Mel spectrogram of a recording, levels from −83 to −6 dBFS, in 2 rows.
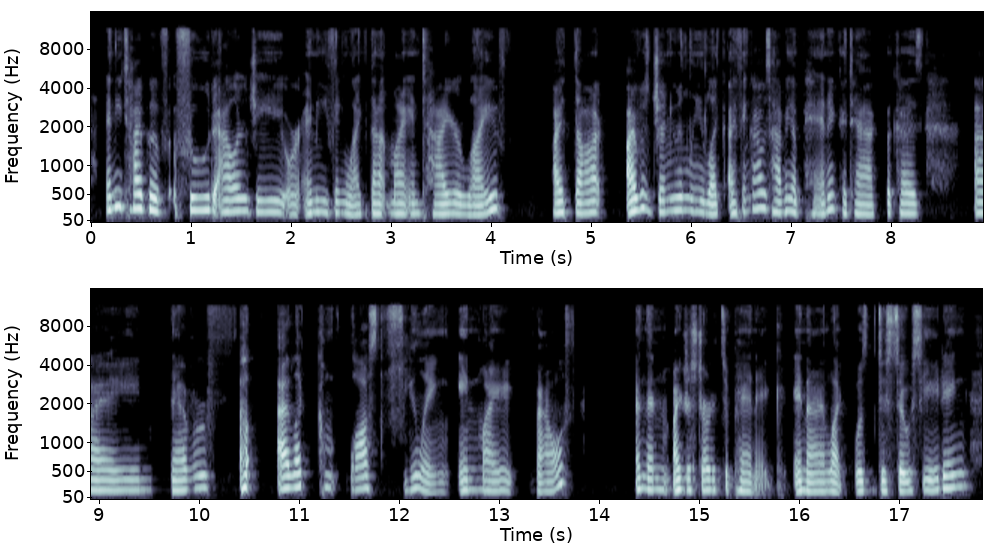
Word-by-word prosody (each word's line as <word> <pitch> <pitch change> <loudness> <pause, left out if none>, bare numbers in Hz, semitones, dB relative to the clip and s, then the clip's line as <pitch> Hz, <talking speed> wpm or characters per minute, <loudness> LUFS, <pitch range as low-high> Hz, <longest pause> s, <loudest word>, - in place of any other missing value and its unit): any 280 +5 +4
type 255 -1 +4
of 210 -3 +4
food 225 0 +2
allergy 200 -1 +1
or 165 - -3
anything 185 -1 -2
like 165 +2 -2
that 170 -2 +1
in - - -14
my 170 0 +2
entire 170 0 0
life. 160 +11 +1 0.5
I 185 - +5
thought 185 0 +1 0.2
I 200 - +9
was 240 -1 +1
genuinely 210 0 -1
like, 165 -1 +1
I 180 - +2
think 200 +3 -9
I 255 - +1
was 255 -2 0
having 200 +1 0
a - - +3
panic 225 +7 -4
attack 165 -2 -1
because 175 -1 -1 0.5
I 175 0 +1 0.3
never 180 +5 +1
fel 220 +1 -1 0.2
I 205 - +8
like 230 +2 +2
co 220 -1 -8 0.2
lost 205 +2 +1
feeling 160 -5 -3
in 180 +2 -1
my 170 -1 -2 0.2
mouth 160 - -1 0.6
and 195 0 +1
then 185 -1 0
I 180 - +7
just 180 0 -1
started 175 0 +1
to - - -3
panic 165 -3 -4
and 165 +1 +3
I, 160 +1 +2
like, 160 -3 0
was 165 0 +2
dissociating 170 +7 +1
180 Hz, 170 wpm, -23 LUFS, 170-210 Hz, 0.6 s, I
